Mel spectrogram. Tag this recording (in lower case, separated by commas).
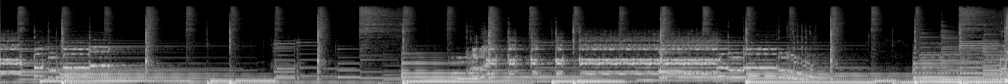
music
